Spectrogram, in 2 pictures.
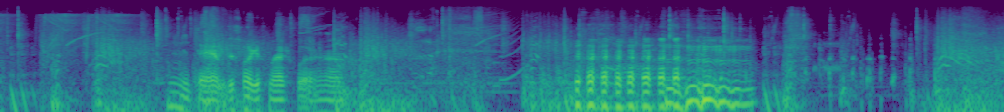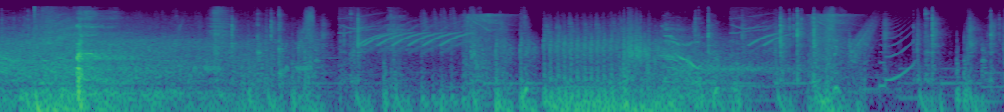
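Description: Video game effects whoosh and hit.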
